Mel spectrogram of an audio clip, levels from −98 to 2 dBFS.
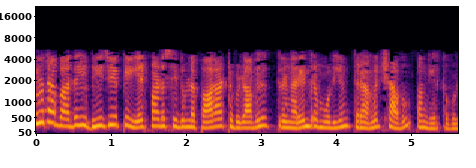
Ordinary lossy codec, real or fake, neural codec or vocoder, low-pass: MP3, 24 kbps; fake; codec, 32 kHz, 1.9 kbps, SNAC; 5.4 kHz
